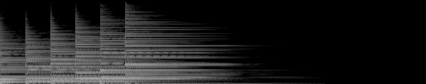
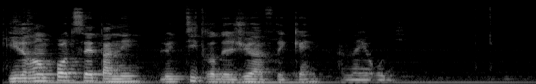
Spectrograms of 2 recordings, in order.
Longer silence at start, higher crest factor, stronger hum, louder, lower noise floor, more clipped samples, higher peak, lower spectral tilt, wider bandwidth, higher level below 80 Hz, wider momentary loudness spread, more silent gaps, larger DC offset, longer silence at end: about the same, 0 s vs 0.1 s; about the same, 18 dB vs 18 dB; neither; about the same, -27 LUFS vs -27 LUFS; first, under -90 dBFS vs -51 dBFS; neither; about the same, -12 dBFS vs -10 dBFS; second, -4.5 dB/octave vs -6.5 dB/octave; first, 18 kHz vs 16 kHz; first, -50 dBFS vs -58 dBFS; about the same, 14 LU vs 13 LU; neither; neither; first, 1.9 s vs 0.25 s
